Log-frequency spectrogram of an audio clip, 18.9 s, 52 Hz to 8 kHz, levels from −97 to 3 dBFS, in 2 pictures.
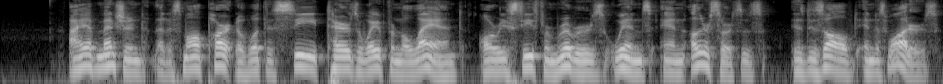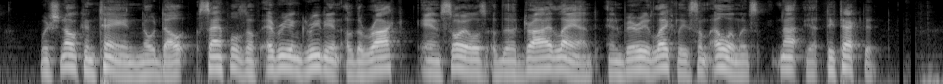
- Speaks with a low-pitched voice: Yes, low, 115 Hz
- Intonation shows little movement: No, average, 4.3 semitones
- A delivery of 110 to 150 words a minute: No, average, 175 wpm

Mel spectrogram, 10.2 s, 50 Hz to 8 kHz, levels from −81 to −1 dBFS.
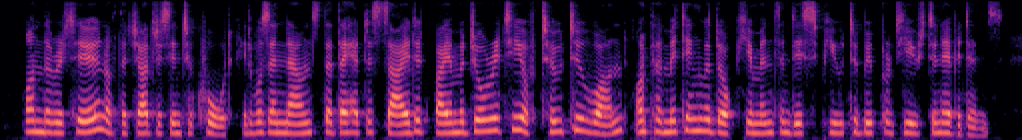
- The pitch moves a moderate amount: No, narrow, 1.9 semitones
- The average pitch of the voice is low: No, high, 215 Hz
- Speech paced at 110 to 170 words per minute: No, average, 195 wpm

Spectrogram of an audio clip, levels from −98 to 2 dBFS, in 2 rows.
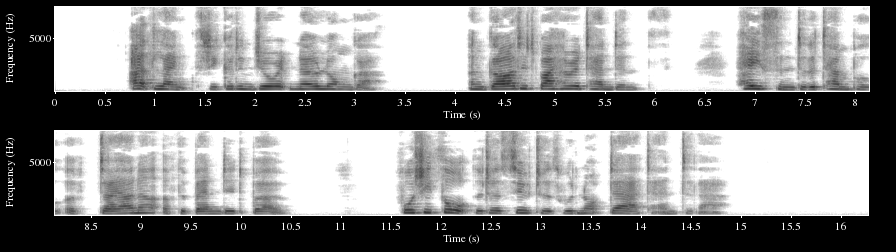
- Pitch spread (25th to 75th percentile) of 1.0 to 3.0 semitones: Yes, average, 2.7 semitones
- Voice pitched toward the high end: Yes, high, 230 Hz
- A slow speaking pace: Yes, slow, 130 wpm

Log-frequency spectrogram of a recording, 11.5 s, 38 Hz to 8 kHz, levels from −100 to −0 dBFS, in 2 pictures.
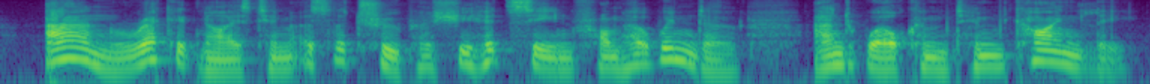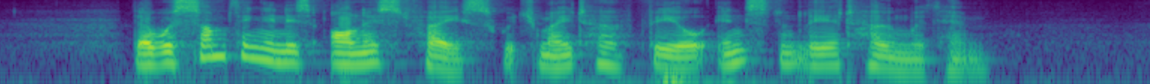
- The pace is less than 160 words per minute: No, average, 165 wpm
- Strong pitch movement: Yes, wide, 6.6 semitones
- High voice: No, low, 125 Hz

